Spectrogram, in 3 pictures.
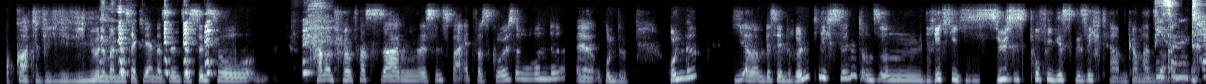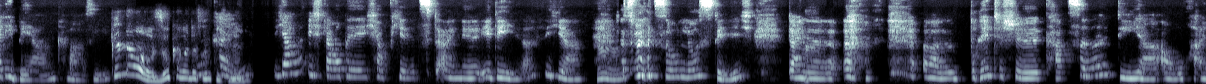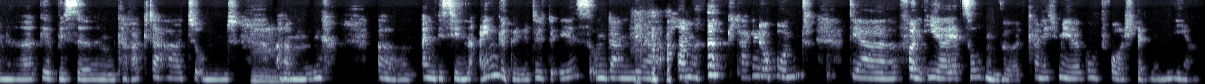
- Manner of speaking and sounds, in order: static; laugh; background speech; "rundlich" said as "ründlich"; chuckle; joyful: "Genau"; laughing while speaking: "wird"; chuckle; chuckle; laughing while speaking: "arme, kleine Hund"; laugh; other background noise
- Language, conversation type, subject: German, unstructured, Würdest du eher eine Katze oder einen Hund als Haustier wählen?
